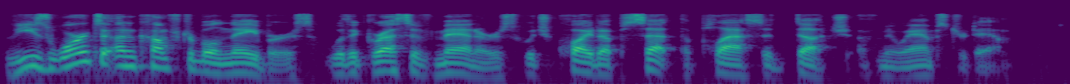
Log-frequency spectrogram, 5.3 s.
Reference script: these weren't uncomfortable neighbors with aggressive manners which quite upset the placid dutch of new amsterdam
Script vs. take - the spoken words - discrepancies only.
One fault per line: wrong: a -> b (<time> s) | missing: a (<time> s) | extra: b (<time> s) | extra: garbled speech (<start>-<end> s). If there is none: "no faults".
no faults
